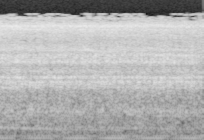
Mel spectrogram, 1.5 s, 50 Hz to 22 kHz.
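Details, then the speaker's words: Vintage Sunbeam Mixmaster Model 9 that sat unused a long time, run through its speeds before restoration. Steady, somewhat laboured high motor whine; it seems to drag, and the speed cap is very hard to turn, likely hardened grease. "speedcap is extremely hard to turn here but I think that maybe all just signs of sitting around"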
